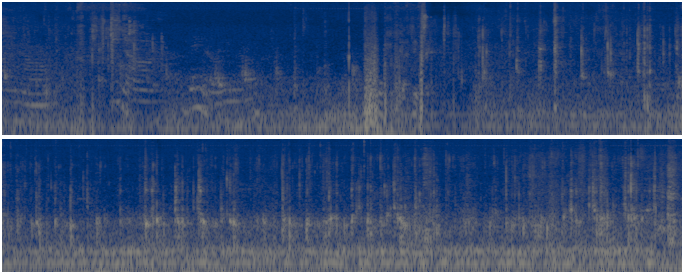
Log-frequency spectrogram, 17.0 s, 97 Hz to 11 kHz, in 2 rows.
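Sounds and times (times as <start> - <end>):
steady low rumble: 0.0 - 17.0
dog licking and mouth smacks: 0.9 - 2.1, 5.2 - 17.0.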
